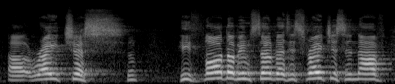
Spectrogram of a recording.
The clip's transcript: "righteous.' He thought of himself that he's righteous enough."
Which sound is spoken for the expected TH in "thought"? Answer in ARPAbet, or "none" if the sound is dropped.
TH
